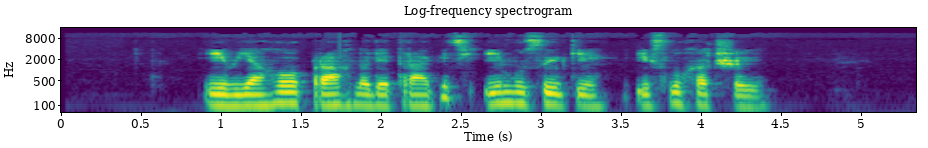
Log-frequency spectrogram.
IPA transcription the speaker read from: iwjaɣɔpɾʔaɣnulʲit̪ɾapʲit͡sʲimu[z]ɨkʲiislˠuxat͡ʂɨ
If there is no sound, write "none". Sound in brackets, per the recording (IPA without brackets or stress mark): z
